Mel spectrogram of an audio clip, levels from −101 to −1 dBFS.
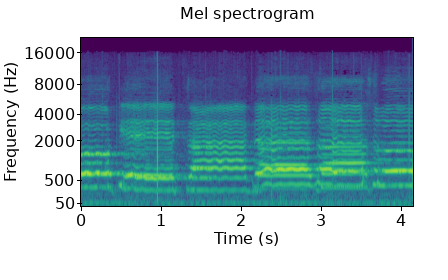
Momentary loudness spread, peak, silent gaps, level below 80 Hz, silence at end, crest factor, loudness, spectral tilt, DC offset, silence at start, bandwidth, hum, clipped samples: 8 LU; -4 dBFS; none; -52 dBFS; 0 s; 18 dB; -23 LUFS; -3 dB/octave; under 0.1%; 0 s; 16 kHz; none; under 0.1%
